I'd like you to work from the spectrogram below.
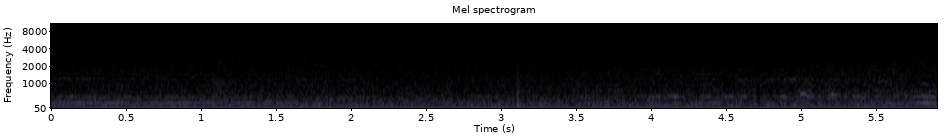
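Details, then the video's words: Honey bees foraging on squills (viorele) on 4 March 2024, giving a soft, steady, low hum with a faint overtone that holds evenly throughout, over quiet background hiss. "Albinele la viorele"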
